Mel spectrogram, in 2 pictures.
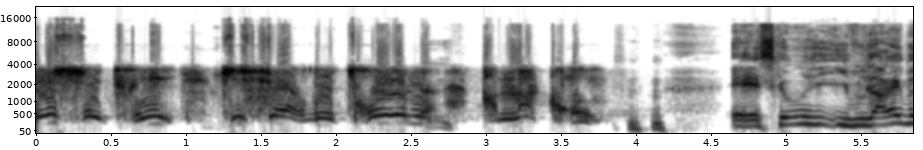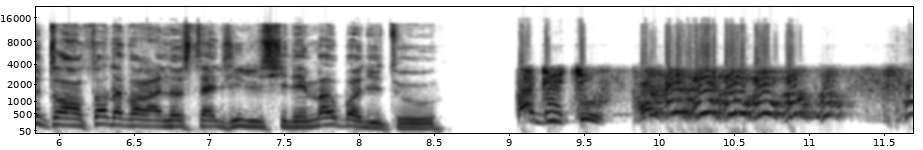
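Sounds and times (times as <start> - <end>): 
speech: 0.1 - 9.7
laughter: 3.1 - 4.3, 10.0 - 11.0
dog barking and yipping: 9.8 - 11.6.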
